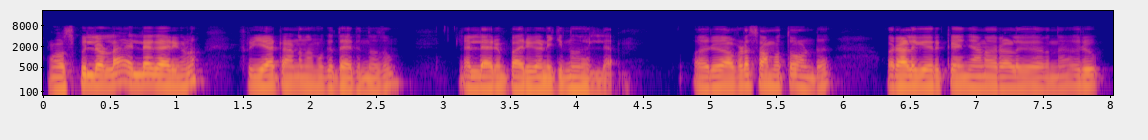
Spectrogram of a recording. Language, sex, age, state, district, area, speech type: Malayalam, male, 18-30, Kerala, Kottayam, rural, spontaneous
